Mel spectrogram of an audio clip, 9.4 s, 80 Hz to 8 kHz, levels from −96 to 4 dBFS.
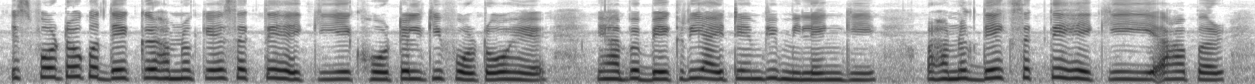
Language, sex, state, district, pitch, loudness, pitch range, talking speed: Hindi, female, Mizoram, Aizawl, 265 Hz, -14 LUFS, 250-290 Hz, 190 wpm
